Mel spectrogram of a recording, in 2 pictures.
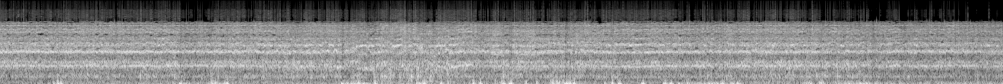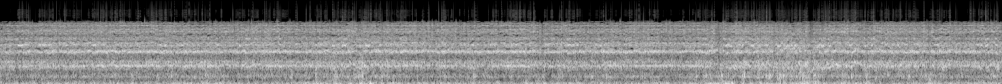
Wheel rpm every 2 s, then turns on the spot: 230, 230, 220, 230, 230, 230, 230, 240, 230, 230.
none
